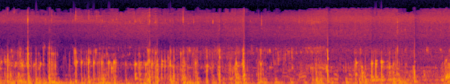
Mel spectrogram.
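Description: Water sloshing and churning heard through an action camera's microphone held underwater: a dull, muffled sound with the high end cut off, full of irregular knocks and thuds.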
